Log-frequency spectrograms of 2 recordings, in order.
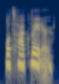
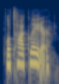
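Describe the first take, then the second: Both takes have the same delivery.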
